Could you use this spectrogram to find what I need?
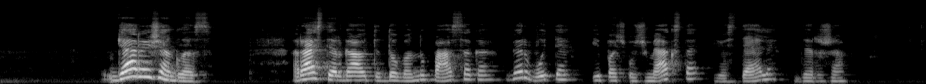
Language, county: Lithuanian, Panevėžys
